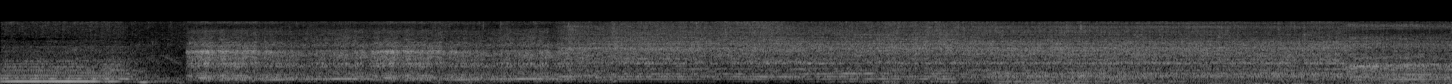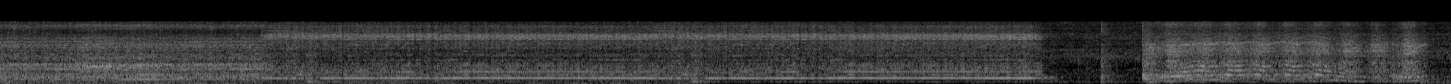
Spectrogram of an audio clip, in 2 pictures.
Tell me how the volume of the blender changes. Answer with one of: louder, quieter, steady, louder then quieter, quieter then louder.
steady.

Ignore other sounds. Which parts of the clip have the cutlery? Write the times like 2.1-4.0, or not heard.
not heard.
